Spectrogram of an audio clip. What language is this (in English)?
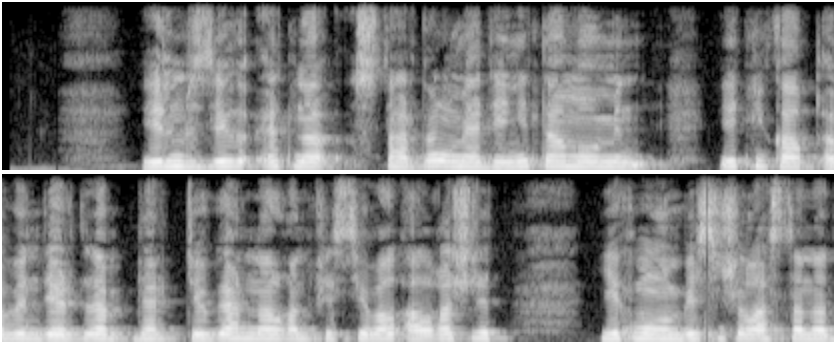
Kazakh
